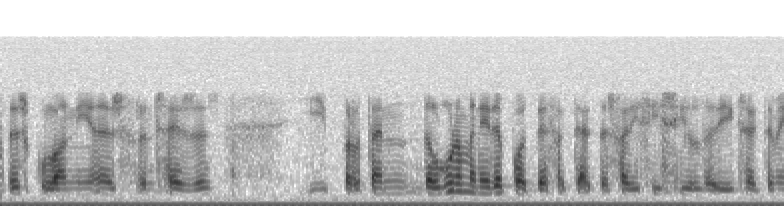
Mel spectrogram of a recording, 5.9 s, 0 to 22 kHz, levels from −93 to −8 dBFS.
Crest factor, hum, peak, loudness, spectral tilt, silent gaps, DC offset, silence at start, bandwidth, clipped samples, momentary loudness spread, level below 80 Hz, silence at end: 20 dB; none; -14 dBFS; -35 LUFS; -4 dB/octave; none; under 0.1%; 0 s; 11 kHz; under 0.1%; 15 LU; -44 dBFS; 0 s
